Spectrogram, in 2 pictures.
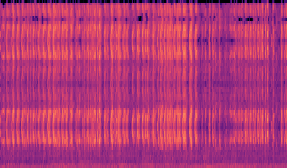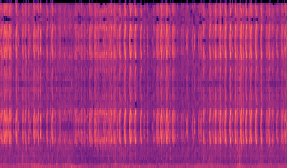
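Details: Common redpolls visiting feeders in winter during a finch irruption year, after over a foot of snow, in Saratoga Springs, New York; dense, overlapping high twittering and buzzy chatter runs throughout over a low rumbling background.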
